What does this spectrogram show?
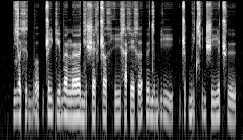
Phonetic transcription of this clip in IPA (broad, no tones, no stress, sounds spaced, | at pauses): ʑ ʌː xʲ o ɡ b o | ʈ͡ʂ iː kʲ e b œː ŋ œː ɡʲ e ʃ ɛ x ʈ͡ʂ ʌː x h iː x a x e x ə | ʉ d ʉ b ɠ iː | ʈ͡ʂ i p b i t͡ɕʰ i ɡ ʃ iː ʈ͡ʂʰ ʉ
